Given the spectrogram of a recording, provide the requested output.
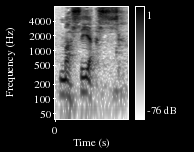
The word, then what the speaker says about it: Macias: Is it pronounced Macias? – No, Macias.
